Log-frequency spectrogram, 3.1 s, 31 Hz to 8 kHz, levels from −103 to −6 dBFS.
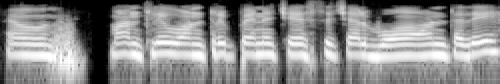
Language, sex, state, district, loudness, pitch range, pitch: Telugu, female, Andhra Pradesh, Srikakulam, -12 LUFS, 215-230 Hz, 220 Hz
